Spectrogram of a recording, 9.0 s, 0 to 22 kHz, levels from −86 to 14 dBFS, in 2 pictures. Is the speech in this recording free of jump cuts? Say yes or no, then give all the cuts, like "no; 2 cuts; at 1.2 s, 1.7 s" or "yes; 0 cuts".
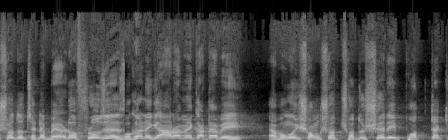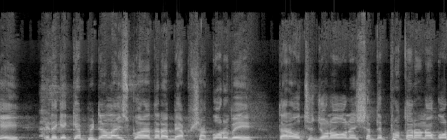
no; 1 cut; at 1.2 s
